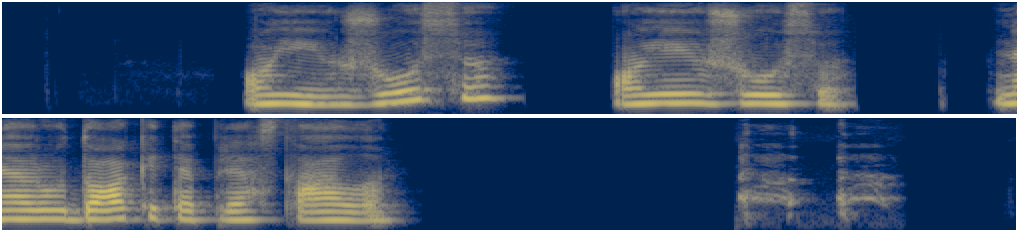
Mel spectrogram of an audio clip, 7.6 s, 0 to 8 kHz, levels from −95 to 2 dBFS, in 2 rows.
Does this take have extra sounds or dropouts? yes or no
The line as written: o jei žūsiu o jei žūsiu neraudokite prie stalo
yes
